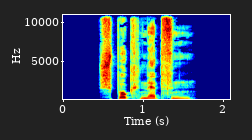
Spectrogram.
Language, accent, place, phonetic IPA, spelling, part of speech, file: German, Germany, Berlin, [ˈʃpʊkˌnɛp͡fn̩], Spucknäpfen, noun, De-Spucknäpfen.ogg
- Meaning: dative plural of Spucknapf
